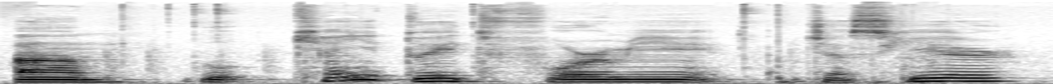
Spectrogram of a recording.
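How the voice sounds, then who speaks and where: A man's voice: medium pitch, takes it slowly, vocal fry, soft background music. A man in a coding walkthrough, thinking aloud and searching for words, often trailing off mid-sentence. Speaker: tutorial maker.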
